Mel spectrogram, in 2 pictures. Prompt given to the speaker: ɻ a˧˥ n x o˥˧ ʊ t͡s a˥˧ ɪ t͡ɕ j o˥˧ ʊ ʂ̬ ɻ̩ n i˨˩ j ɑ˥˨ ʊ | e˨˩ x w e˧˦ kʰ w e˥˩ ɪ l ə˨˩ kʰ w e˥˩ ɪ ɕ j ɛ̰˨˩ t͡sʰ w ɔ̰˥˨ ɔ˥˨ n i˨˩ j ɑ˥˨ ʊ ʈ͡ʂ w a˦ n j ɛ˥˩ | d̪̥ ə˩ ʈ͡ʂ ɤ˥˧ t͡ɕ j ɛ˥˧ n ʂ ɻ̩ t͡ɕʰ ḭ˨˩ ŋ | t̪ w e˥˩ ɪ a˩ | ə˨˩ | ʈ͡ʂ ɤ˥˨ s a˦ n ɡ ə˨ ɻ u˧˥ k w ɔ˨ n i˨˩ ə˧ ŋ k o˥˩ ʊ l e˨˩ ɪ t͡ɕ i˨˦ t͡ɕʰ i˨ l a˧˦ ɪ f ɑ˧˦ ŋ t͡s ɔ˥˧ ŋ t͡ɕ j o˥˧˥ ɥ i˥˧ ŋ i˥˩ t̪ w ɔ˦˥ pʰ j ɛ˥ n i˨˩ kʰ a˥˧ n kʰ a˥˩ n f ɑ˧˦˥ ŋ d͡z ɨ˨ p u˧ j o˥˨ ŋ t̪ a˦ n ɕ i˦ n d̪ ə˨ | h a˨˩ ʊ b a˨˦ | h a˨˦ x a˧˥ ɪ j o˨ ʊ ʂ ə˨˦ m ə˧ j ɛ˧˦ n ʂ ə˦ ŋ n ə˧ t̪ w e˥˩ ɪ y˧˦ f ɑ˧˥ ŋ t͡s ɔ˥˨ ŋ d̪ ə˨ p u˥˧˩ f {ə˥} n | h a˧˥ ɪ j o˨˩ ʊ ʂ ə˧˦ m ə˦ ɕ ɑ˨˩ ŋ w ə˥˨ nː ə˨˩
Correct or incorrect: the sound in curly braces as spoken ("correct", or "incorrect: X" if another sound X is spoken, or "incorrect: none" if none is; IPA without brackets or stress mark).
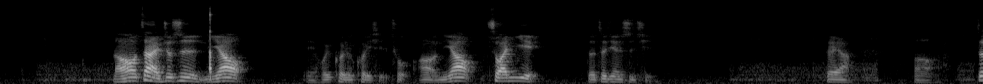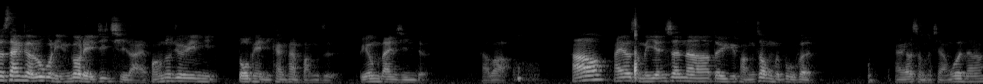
incorrect: ə˨˩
